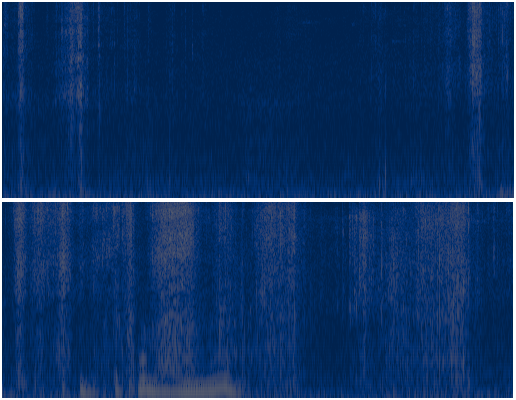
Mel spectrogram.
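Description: Footsteps crunching and rustling through dry fallen leaves, starting about halfway through. A short wordless hum is heard about seven seconds in.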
